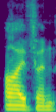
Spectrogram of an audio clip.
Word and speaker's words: Ivan: But I think the original name is Ivan. But you can do it Ivan if that's more comfortable. Ivan is definitely the way that the name is pronounced in the UK.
